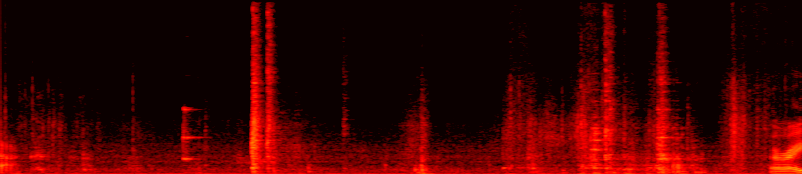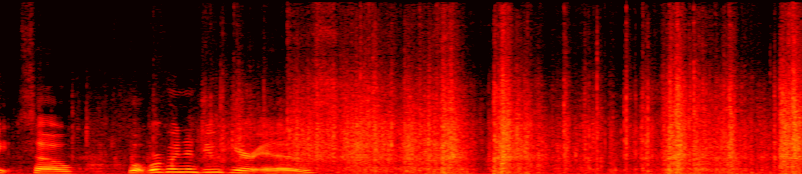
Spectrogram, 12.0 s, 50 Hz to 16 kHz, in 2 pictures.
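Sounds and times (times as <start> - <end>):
paper rustling and crinkling: 7.1 - 12.0.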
